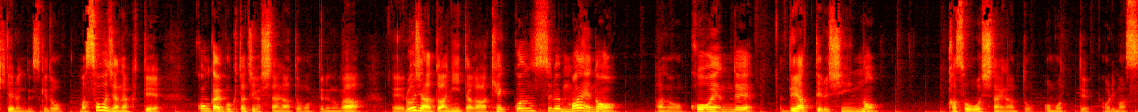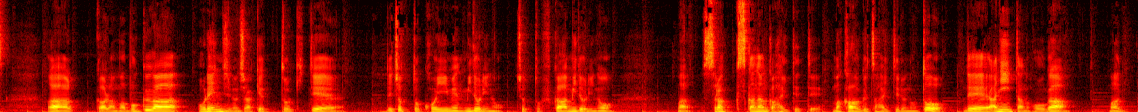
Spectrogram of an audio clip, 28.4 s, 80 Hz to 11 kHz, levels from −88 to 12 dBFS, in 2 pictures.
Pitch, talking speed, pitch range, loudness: 130 Hz, 315 characters per minute, 115-150 Hz, -23 LUFS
